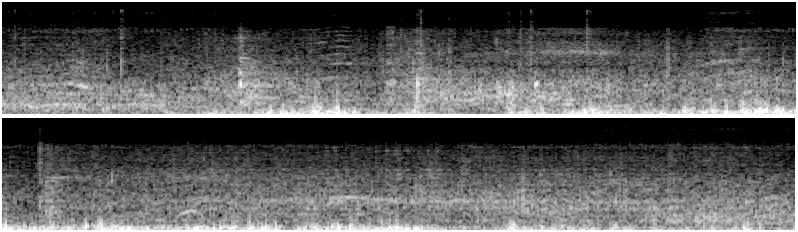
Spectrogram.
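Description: Mountain bike tyres rumble over stone paving.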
